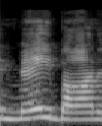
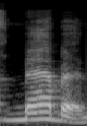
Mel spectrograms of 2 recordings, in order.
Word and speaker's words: Mebane: uh you know mispronounce if I say may Bond instead of Mebane or something like that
